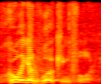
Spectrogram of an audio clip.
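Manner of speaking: mock menacing boss voice. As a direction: interrogate like a hammed-up eighties movie boss. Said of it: "So the boss walks in".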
